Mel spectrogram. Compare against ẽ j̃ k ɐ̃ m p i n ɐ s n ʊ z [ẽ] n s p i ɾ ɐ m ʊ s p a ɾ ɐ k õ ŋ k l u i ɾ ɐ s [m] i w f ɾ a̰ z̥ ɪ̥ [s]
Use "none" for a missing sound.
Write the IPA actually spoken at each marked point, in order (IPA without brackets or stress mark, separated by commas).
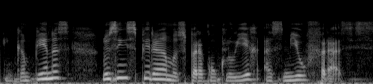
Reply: ĩ, m, s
